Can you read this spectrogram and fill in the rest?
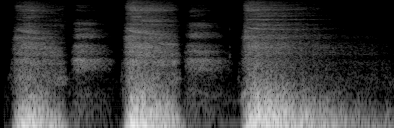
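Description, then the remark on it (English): A voice imitates the wolf in the Three Little Pigs story huffing and puffing at the brick house: three loud, forceful breathy blows, evenly spaced, each bursting out strongly and trailing off into a softer, airy exhale. “The wolf huffed and he puffed and he puffed and he huffed.”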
